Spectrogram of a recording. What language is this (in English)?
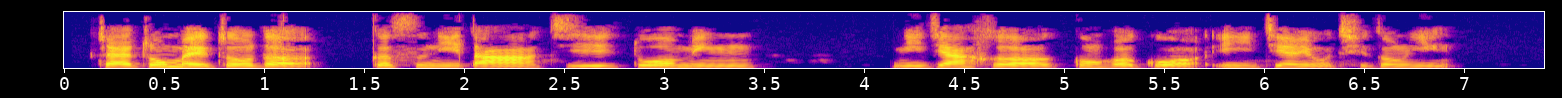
Chinese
